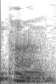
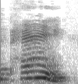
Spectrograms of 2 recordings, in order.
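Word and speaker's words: พัน: Si pan, pan. I always say pang. Well, see, now I just learned this. I've been saying 1,000, the word for 1,000, wrong. It's pan.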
